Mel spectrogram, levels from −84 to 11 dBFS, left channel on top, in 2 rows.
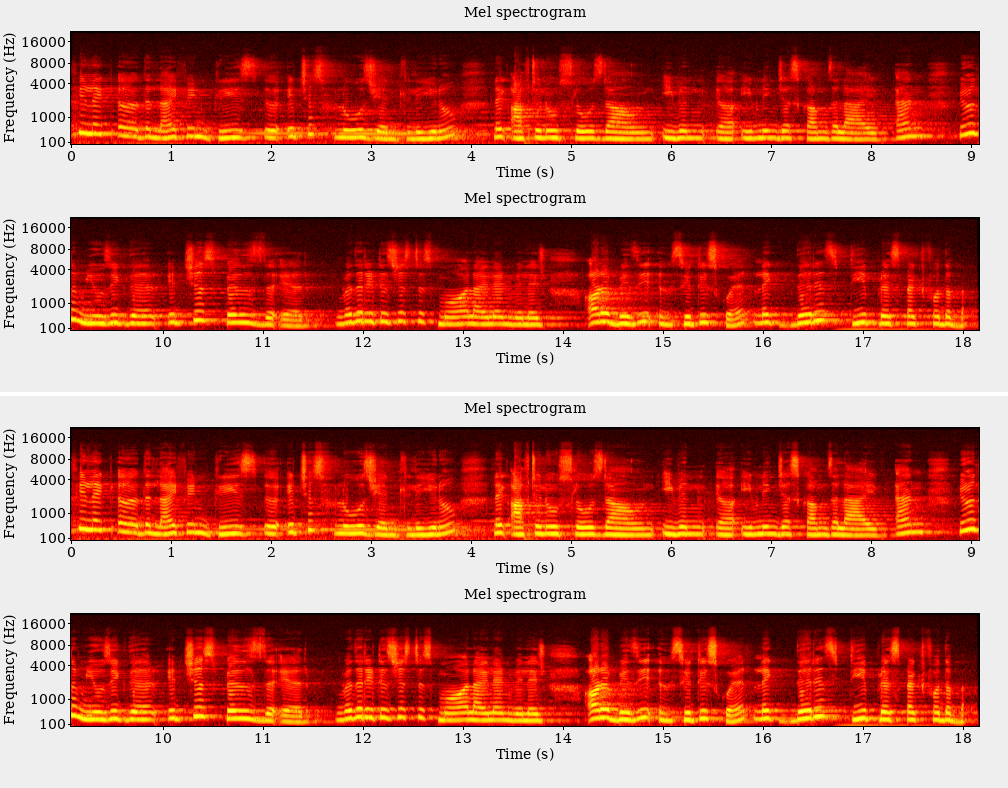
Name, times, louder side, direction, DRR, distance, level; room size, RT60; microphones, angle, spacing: voice 1, 0.0-11.5 11.7-18.0, right 2 dB, 20° right, 13 dB, 0.4 m, -19 dB
Thump thud, 1.1-5.1 5.6-10.3, left 1 dB, 80° right, 4.4 m, -39 dB
29.0 x 11.0 x 4.5 m, 1.5 s
head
